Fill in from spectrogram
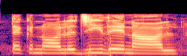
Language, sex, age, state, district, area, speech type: Punjabi, female, 30-45, Punjab, Jalandhar, urban, spontaneous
